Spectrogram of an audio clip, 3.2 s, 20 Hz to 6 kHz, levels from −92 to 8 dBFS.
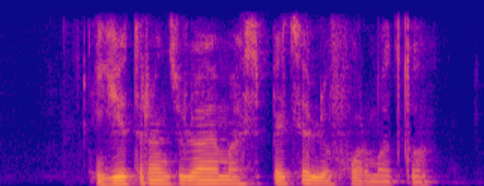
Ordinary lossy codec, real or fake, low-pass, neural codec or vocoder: AAC, 48 kbps; real; 5.4 kHz; none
